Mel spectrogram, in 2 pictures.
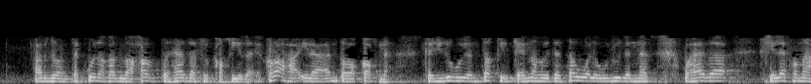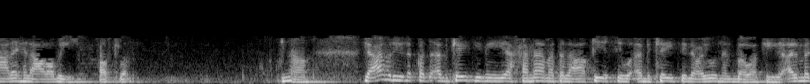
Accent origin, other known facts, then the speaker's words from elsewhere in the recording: Egypt; اليمام الذي نعرفه في مصر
